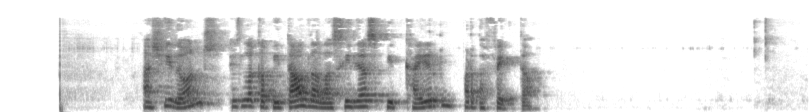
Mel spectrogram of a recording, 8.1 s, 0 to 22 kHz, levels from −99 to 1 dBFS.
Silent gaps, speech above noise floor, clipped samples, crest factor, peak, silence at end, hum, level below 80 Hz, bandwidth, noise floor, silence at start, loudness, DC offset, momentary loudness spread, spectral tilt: none; 63 dB; under 0.1%; 22 dB; -6 dBFS; 0.4 s; none; -72 dBFS; 11.5 kHz; -90 dBFS; 0.6 s; -26 LUFS; under 0.1%; 10 LU; -4 dB/octave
